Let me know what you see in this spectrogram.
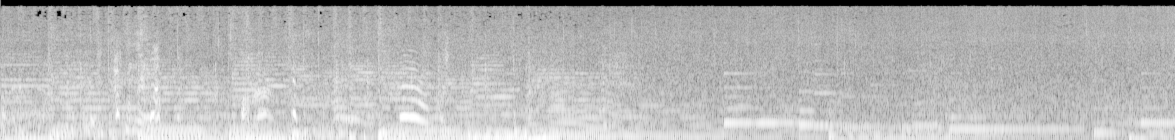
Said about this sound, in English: I love the rain. Yeah, I do too now. You do? Yeah, because I got your rain right here.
